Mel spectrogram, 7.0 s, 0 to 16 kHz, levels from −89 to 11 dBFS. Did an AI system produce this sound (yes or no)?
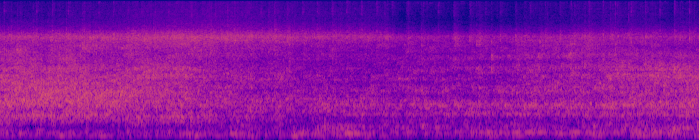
no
